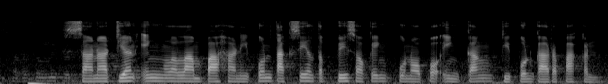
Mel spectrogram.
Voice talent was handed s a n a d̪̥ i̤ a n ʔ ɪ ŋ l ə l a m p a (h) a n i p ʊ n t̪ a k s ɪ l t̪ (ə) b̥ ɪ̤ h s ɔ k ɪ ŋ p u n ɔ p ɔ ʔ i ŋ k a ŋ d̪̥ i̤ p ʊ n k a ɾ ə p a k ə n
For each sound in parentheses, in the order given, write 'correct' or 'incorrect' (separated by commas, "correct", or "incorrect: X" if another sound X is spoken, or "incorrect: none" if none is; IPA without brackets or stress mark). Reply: correct, correct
